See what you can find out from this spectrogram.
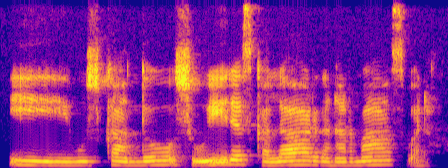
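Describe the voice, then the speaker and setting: A woman, a guest telling her life story in a calm, earnest, reflective way. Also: fairly low pitch, a little slow, vocal fry. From Colombia. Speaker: guest, personal growth coach. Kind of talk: reflective personal account. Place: at home near Bogotá.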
